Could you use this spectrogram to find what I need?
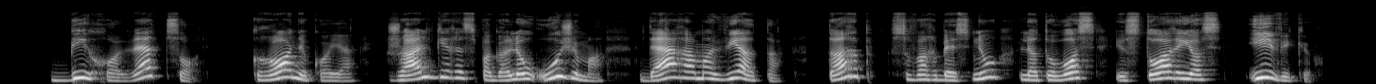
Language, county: Lithuanian, Panevėžys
